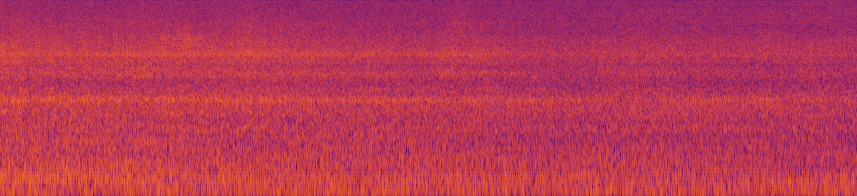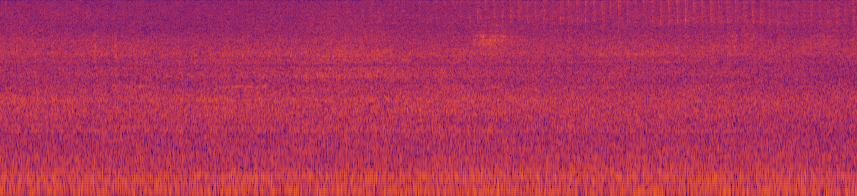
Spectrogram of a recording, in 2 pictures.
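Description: XPT diesel train departing: the power car's engine hum eases off over the first few seconds as it pulls away, then the steady rumble of the carriages rolling past over the rails.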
